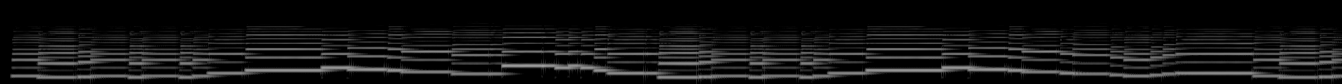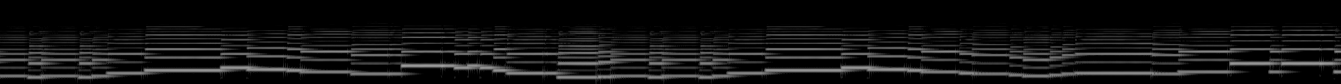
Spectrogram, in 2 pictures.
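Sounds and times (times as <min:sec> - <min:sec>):
polska folk dance tune: 0:00.2 - 0:26.8.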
